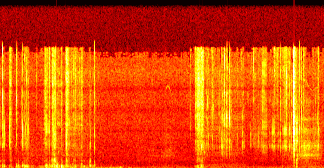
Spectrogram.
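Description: Mostly near silence with a few faint clicks and rubbing sounds from hands handling a Mafex RoboCop plastic action figure, a small cluster in the first second and single clicks about four seconds in and near the end.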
